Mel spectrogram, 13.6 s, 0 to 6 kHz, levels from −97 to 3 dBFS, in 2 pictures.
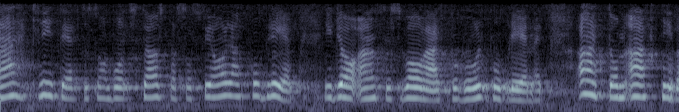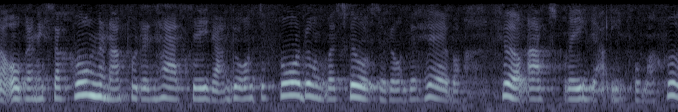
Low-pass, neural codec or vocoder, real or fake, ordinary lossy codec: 5.4 kHz; codec, 16 kHz, 4 kbps, FunCodec, trained on LibriTTS, 50 frames a second; fake; none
